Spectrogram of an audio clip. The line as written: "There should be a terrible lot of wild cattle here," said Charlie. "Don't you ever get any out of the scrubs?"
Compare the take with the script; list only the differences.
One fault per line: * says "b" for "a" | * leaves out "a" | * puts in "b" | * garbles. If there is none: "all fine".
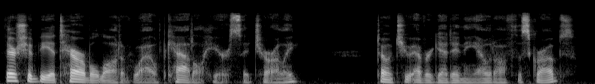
* says "off" for "of"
